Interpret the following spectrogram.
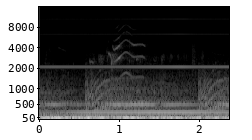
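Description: Trailer sound design: a low rumble and steady held tones with rising sweeps that repeat every second or so. About a second in comes a short, high, squeaky call from an animated otter.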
